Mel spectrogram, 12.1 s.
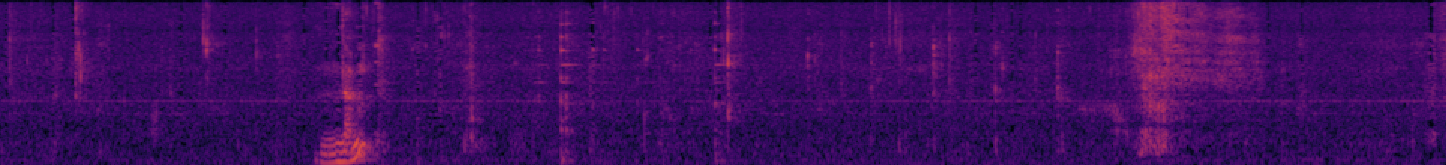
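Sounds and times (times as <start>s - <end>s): quiet chewing: 0.0s - 2.6s, 3.4s - 12.0s.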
